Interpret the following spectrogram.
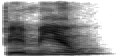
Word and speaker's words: Vimeo: and also the link to your channel on Vimeo is that how you say it yeah on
